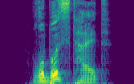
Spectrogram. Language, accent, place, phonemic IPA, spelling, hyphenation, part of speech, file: German, Germany, Berlin, /ʁoˈbʊsthaɪ̯t/, Robustheit, Ro‧bust‧heit, noun, De-Robustheit.ogg
- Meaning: robustness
